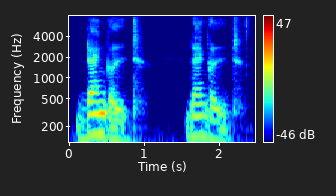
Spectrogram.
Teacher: ल sound voiced है, इसलिए इसके साथ ईडी का उच्चारण क्या हो जाएगा, ड, डैंगल्ड, डैंगल्ड।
